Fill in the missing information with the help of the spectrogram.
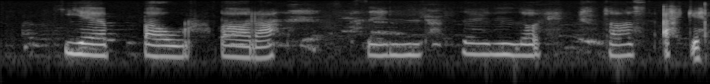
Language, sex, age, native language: Icelandic, female, 8, Icelandic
